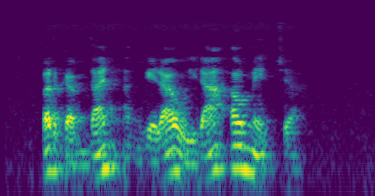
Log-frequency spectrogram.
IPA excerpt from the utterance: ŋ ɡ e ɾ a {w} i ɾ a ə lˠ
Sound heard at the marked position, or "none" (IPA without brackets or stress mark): w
